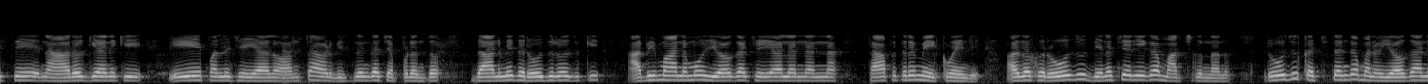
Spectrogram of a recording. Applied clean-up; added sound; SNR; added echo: none; none; none; none.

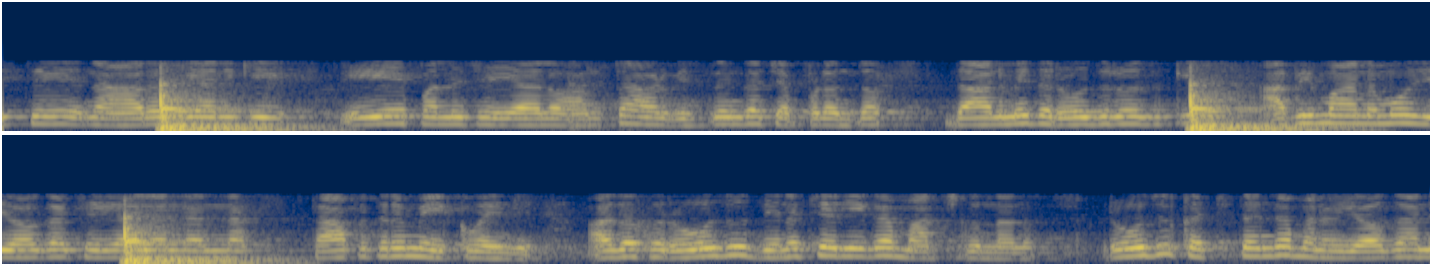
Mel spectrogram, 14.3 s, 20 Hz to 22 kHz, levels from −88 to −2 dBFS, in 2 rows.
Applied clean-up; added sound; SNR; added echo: none; Thump, thud; -2 dB; reverberation time 2.2 s.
